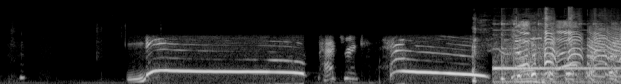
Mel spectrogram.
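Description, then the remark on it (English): A person howls a last name like a wolf as an answer in a quiz game, in two long, loud, sustained wails with a brief vocal break between them, then a burst of busy, lively noise. “I'll give you $10 for each correct answer, and you must howl the last name”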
